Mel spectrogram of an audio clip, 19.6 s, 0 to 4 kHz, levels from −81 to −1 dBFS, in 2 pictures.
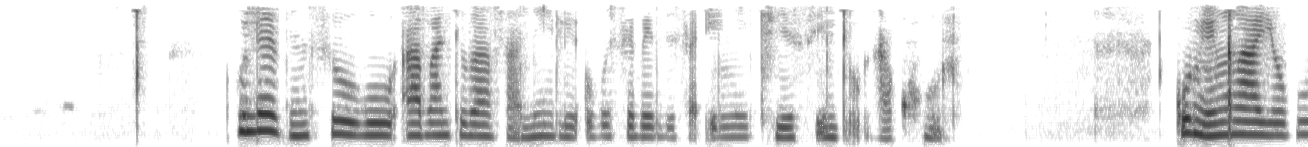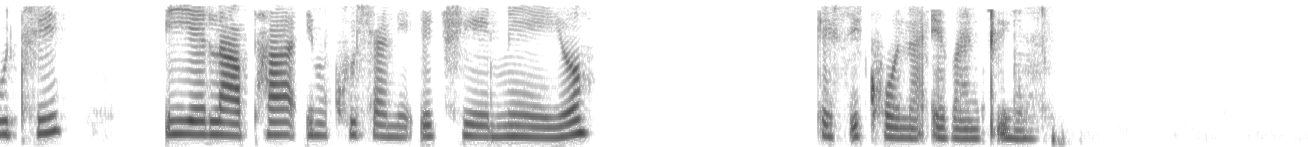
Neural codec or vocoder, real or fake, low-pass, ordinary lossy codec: codec, 44.1 kHz, 3.4 kbps, Pupu-Codec; fake; 3.6 kHz; MP3, 24 kbps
